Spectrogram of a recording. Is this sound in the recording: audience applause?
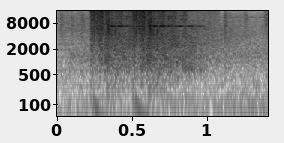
no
